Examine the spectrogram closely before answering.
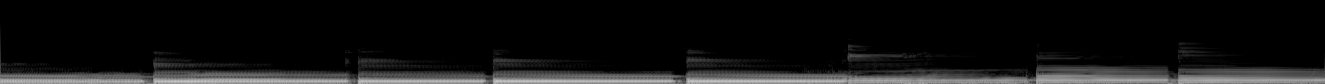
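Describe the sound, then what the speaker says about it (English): A bass guitar has its D and G strings tuned, with repeated plucked low notes ringing out and decaying, each struck about every two seconds and slightly adjusted in pitch, close and clear with no talking. "that was me just tuning the D and the G string in possibly about 30 seconds"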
